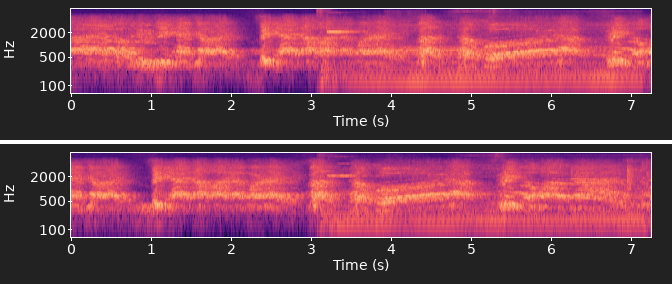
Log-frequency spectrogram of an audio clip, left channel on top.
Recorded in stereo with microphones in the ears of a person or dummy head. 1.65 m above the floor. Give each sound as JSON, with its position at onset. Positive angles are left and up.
{"t": 3.1, "sound": "a microwave", "side_deg": 75, "distance_m": 2.5}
